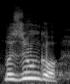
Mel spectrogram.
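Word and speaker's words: mzungu: Yeah, Mazungu.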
